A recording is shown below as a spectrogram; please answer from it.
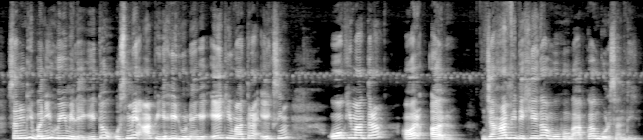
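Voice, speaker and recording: A woman's voice: a little high, bright, forceful tone. A young woman teaching a grammar lesson for exam preparation, repeating the key points and calling her viewers friends.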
